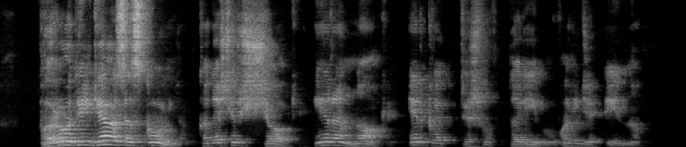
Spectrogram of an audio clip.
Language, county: Lithuanian, Šiauliai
